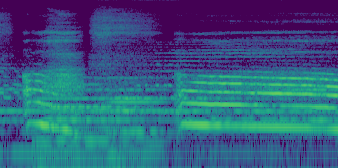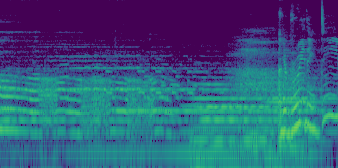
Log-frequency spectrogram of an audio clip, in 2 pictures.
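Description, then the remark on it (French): Slow, deep breaths through the mouth, practiced during exercises as orgasmic breathing, each long exhale carrying a soft voiced sigh or moan. Several fairly loud breaths follow one another in a steady rhythm, with no talking. “Et ça, c'est la respiration que nous allons pratiquer pendant les exercices. La respiration par la bouche, la respiration orgasmique.”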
